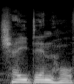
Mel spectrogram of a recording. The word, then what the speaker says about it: Chadenhole: The coffins destination was Chadenhole, pronounced Chadinhole for clarity, though the town then was little more than a ring of wooden palisades hugging the banks of the Corbalo River.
